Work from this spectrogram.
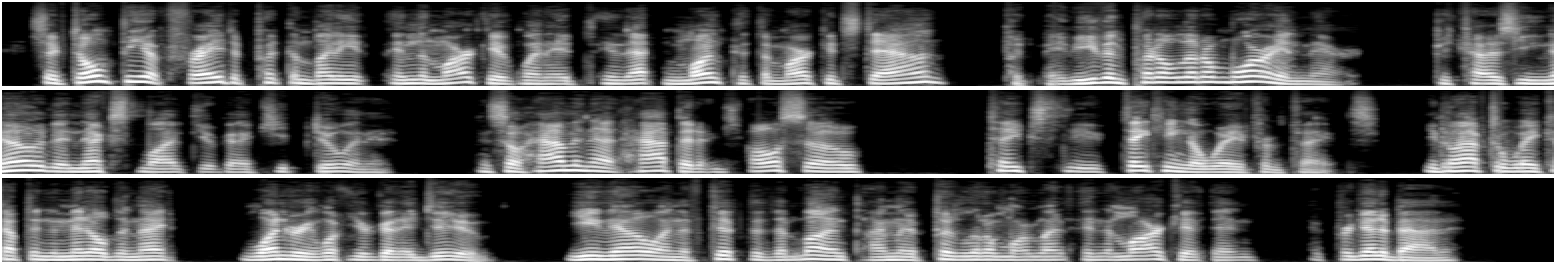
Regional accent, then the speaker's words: Dayton, Ohio, United States; So, you know, I grew up in Dayton, Ohio.

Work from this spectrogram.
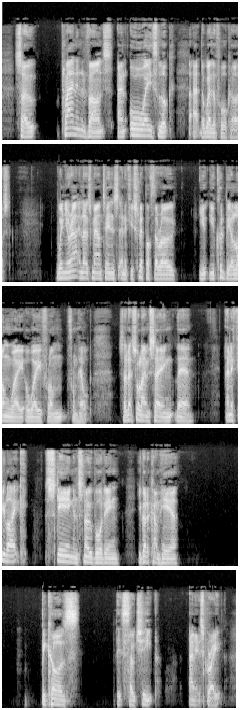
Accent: London, United Kingdom; And for me, going back to my hometown of London now, I think I would be a little bit worried about crime.

